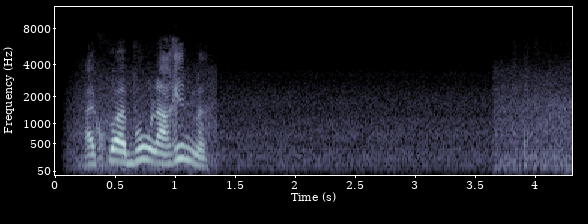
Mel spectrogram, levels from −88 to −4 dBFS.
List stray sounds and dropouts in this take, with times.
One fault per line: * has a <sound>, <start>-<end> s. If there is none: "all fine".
all fine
